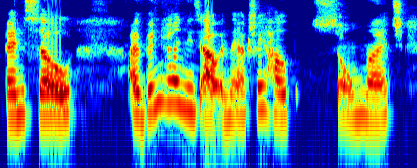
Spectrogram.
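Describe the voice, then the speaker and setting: Congested young woman, high creaky voice. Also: no room sound, low-quality recording. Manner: halting, informal, peppered with "like". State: sick with a cold, congested. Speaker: vlogger. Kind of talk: casual chat to camera.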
